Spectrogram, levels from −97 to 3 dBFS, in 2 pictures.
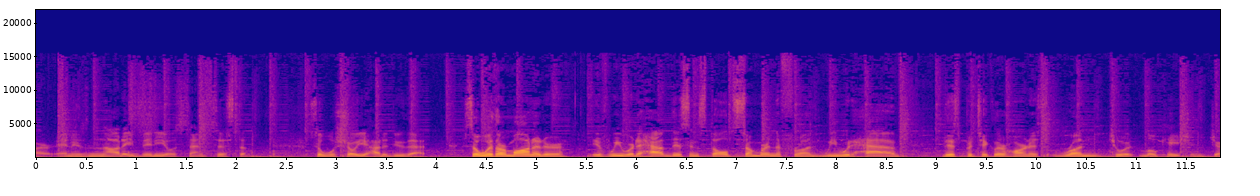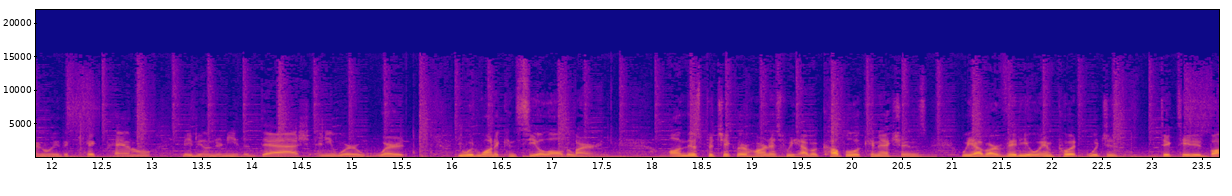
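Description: At 7.25 to 7.28 s there's a case of compressed frames skipped. Whole frames never got decoded, so the audio jumps forward by roughly a twentieth of a second. It happens again at 17.21 to 17.24 s with a bigger jump, around a tenth of a second.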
